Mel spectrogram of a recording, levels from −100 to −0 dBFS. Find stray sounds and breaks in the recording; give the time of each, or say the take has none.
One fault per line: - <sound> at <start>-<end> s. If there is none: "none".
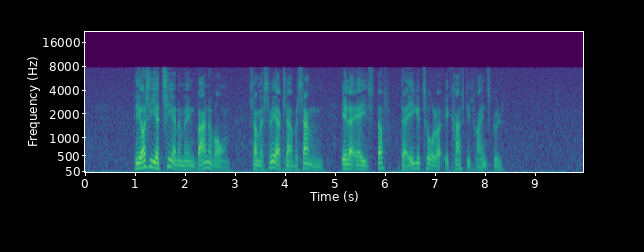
- dropout at 5.8-5.9 s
